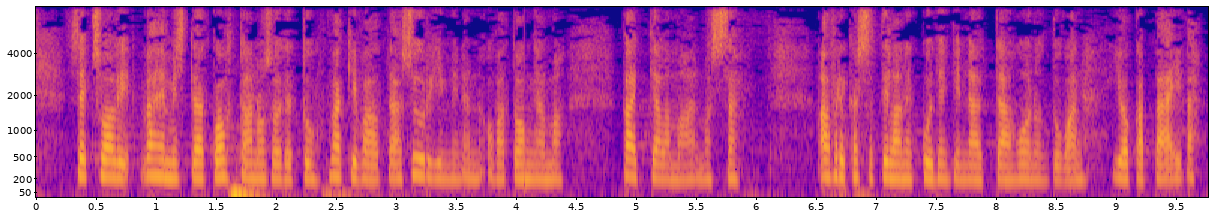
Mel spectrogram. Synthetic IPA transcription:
se̞ksuɑliʋæɦe̞mːist̪øjæko̞ht̪ɑːno̞soit̪et̪ːuʋækiʋɑlt̪ɑjɑsyrjimineno̰ʋɑt̪o̞ŋːelmɑkɑikːiɑlːɑmɑːilmɑsːɑ | ʔɑfrikɑsːɑt̪ilɑnːekkuijt̪e̞ŋkinnæyt̪ːæːɦuonont̪uʋɑnjokɑpæ̰iʋæ

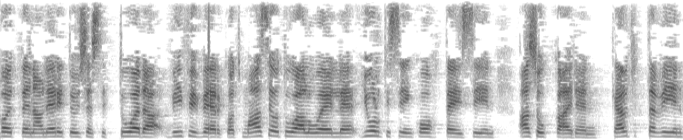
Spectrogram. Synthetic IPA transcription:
ʋo̞jt̪ːe̞inɑone̞ɾit̪yise̞st̪it̪ːuodɑʋifiʋe̞rko̞t̪mɑːse̞wt̪uɑlueilːejulkisiːŋko̞ht̪e̞isiːn | ʔɑsukːɑjdenkæyt̪et̪ːæʋiːn

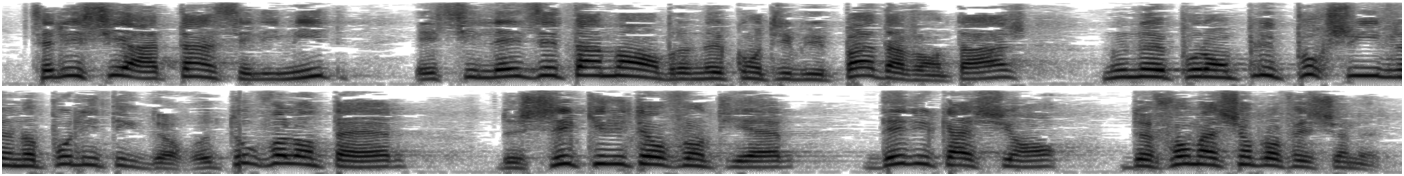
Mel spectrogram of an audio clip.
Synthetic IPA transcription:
sɛlɥisiaːt̪ɛ̃selimit̪ | esilezet̪amɑ̃bʁənəkɔ̃t̪χibypad̪avɑ̰̃t̪aʒ | nunəpuʁɔ̃plypuʁsɥivʁənopɔlit̪ik̚d̪əʁət̪uʁvɔlɔ̃t̪ɛʁ | d̪əsekʲyʁit̪eofχɔ̃t̪jɛʁ | d̪ed̪ykasjɔ̃ | d̪əfɔʁmasjɔ̃pχɔfesjɔnɛ̰l

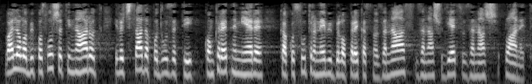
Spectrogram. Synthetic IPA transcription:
ʋaʎalo̞biposlˠuʃat̪inaːɾo̞d̪iʋe̞t͡ɕsad̪apo̞d̪uze̞t̪iko̞ŋkɾe̞t̪ne̞mje̞ɾe̞ | kako̞sut̪ɾane̞bibiːlˠo̞pɾe̞kasno̞zanaːszanaʃud̪je̞t̪suzanaʃplˠanet̪

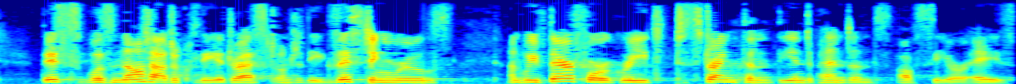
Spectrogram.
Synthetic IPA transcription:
ðɪswɒznəɾaɾɨkwətˡliədɹɛstʌ̃ndə˞ðiɨɡzɪstɪ̃ŋɹuːlˠz | ə̃nwivðɛɹfɔːɹəɡɹidtʰə̥stɹ̥ɛ̃ŋk̚θə̃nðiɪ̃ndɪpʰɛ̃ndə̃nsəv̥siɔɹʔeɪz̥

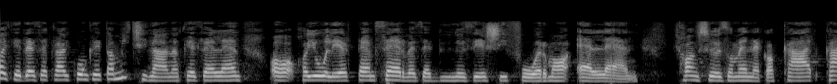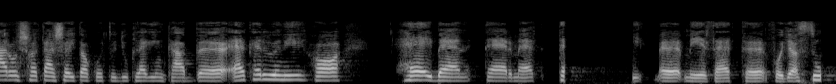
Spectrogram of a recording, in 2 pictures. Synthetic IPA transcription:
ɒckeːrd̪ɛzɛkraːɦo̞c̚ko̞ŋkreːt̪ɒmmit̪̚t͡ʃinaːlnɒkɛzɛlːɛnɒhɒjoːleːrt̪ɛmsɛrvɛzɛd̪̚byːnø̞zeːʃifo̞rmɒʔɛlːɛ̰nʃhɒŋkʃuːjo̞zo̞mɛnːɛkɒkaːrkaːɾo̞ʃhɒt̪aːʃɒjit̪ɒkːo̞rt̪uɟːuklɛɡiŋkaːbːɛlkɛɾylnihɒ | hɛjbɛnt̪ɛrmɛt̪ː | meːzɛt̪fo̞ɟɒst̪u

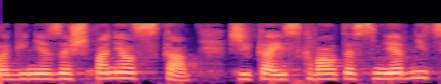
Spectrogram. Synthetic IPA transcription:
ɛɡɪɲɛzɛʃpaɲɛlskar̝iːkajisxvalt̪ɛsmɲɛɾɲɪt͡s

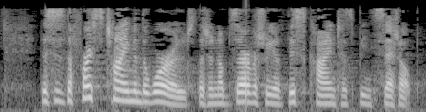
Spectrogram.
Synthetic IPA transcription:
ðɪsɨzðəfɜ˞stʰãɪ̃mɨ̃nðəwɜ˞lˠd̪ðəɾə̃nəbz̥ɜ˞vətəɹiʌvðɪskʰãɪ̃nd̥həzbĩnsɛɾʌ̰p

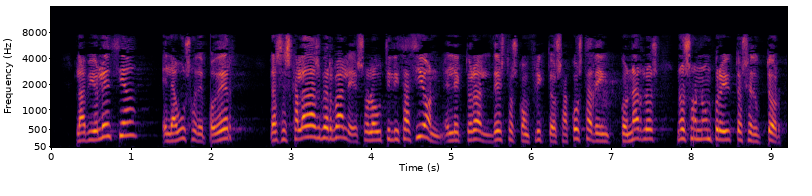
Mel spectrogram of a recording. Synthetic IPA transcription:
laβ̞jo̞le̞nθja | elaβ̞uso̞ð̞e̞po̞ð̞e̞ɾ | lase̞skalaðazβe̞ɾβ̞ale̞so̞laut̪iliθaθjo̞ne̞le̞k̚t̪o̞ɾald̪eest̪o̞sko̞ɱflik̚t̪o̞sako̞st̪aðeŋkonaɾlo̞z | no̞so̞numpɾo̞jek̚t̪o̞se̞ðuk̚t̪o̞ɾ

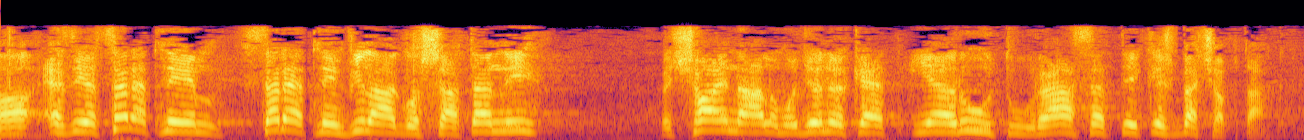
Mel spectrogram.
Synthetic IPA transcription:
ɛzeːrt̪sɛɾɛt̪neːmsɛɾɛt̪neːmvilaːɡo̞ʃːaːt̪ɛnːi | ho̞cʃɒjnaːlo̞mho̞ɟønøkɛt̪ijɛnruːt̪uːɾaːsɛt̪ːeːkeːʒbɛt͡ʃɒpt̪a̰ːk

